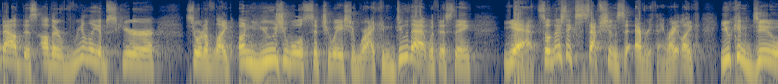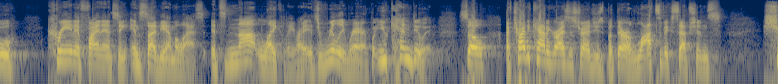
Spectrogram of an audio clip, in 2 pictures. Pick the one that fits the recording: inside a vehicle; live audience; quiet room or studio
live audience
